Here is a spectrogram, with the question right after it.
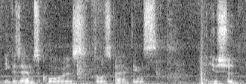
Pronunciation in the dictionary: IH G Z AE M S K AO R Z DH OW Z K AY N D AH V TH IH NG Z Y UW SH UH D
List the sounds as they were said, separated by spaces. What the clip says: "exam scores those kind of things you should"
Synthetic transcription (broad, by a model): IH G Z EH M S K AO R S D OW S K AY N D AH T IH NG S Y UW SH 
